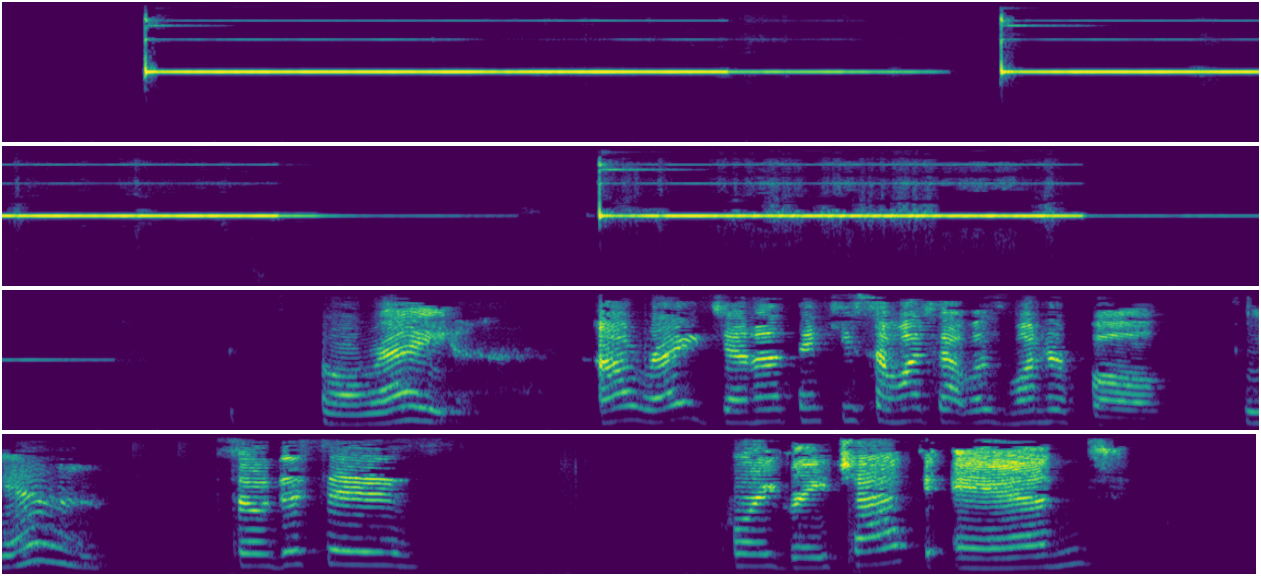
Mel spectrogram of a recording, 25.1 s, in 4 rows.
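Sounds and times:
faint low hum: 0.0s - 25.1s
meditation bell ringing: 0.7s - 13.4s
speech: 14.2s - 15.0s, 15.6s - 19.4s, 20.0s - 21.0s, 22.5s - 24.5s.

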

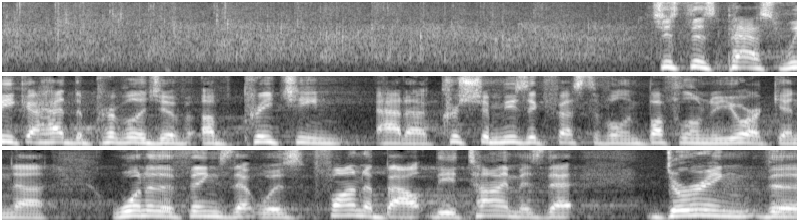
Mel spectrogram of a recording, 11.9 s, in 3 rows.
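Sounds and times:
audience clapping: 0.0s - 3.8s
speech: 3.3s - 11.9s.

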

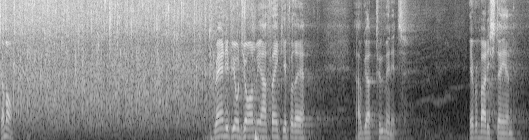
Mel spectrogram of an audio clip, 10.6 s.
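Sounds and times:
speech: 0.0s - 0.4s, 4.3s - 6.3s, 7.1s - 8.2s, 9.4s - 10.4s
audience clapping hands over heads: 0.0s - 5.5s.

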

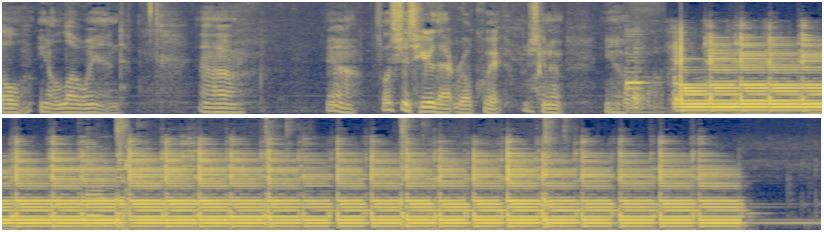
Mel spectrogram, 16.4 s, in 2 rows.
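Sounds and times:
speech: 0.0s - 1.3s, 2.0s - 2.5s, 3.2s - 8.1s
electric guitar chords through vintage compressor pedal: 6.2s - 16.3s.

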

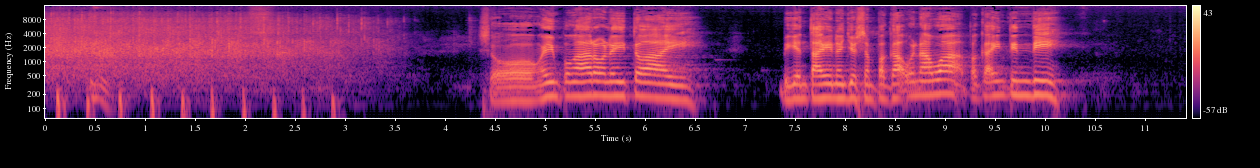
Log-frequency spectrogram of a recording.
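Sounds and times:
church congregation clapping hands in a steady rhythm: 0.0s - 3.8s
continuous wash of noise: 0.0s - 11.4s
speech: 4.4s - 6.6s, 7.4s - 10.3s.

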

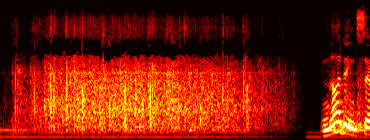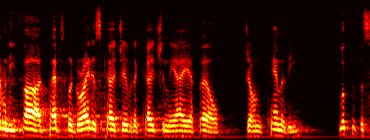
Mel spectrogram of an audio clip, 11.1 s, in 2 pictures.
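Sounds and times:
audience applause at a school assembly: 0.0s - 4.6s
speech: 4.8s - 11.0s.

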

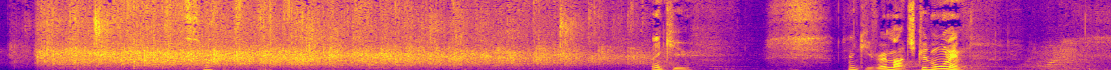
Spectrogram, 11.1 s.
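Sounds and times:
church audience clapping to welcome a guest speaker: 0.0s - 7.1s
speech: 2.0s - 2.4s, 6.5s - 7.0s, 8.5s - 9.8s.

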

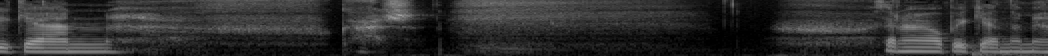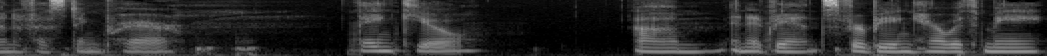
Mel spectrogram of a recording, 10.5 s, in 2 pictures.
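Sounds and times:
speech: 0.0s - 0.8s, 1.7s - 2.6s, 4.4s - 7.7s, 8.4s - 10.4s
deep breathing from a guide opening a manifesting prayer: 2.3s - 6.9s.

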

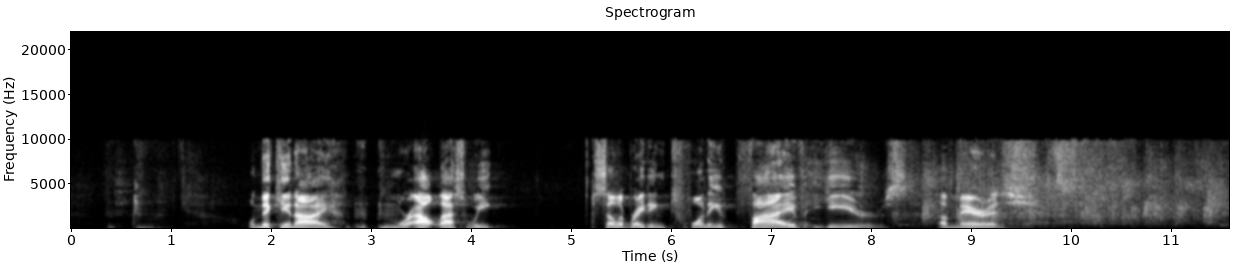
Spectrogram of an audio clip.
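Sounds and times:
speech: 1.8s - 4.3s, 5.2s - 9.7s
audience clapping: 7.2s - 11.5s.

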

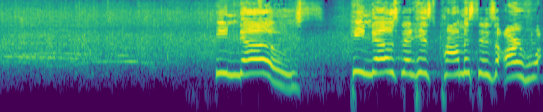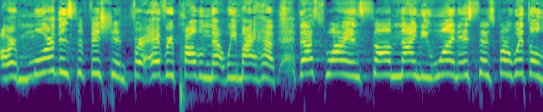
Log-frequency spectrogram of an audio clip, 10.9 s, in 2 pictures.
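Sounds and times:
audience clapping: 0.0s - 5.4s
speech: 2.1s - 10.8s.

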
